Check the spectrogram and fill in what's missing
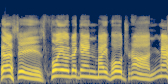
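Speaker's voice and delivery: high, slow, drawn-out cartoon villain voice. Fan recalls a favorite villain's defeat line, in Lotor's Snidely Whiplash voice. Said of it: "kind of that snidely whiplash voice".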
